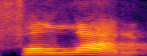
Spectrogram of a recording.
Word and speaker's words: falar: for example folar Etc so you always stress the last part of the verb the the word because it finishes with an R okay so um any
